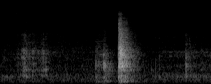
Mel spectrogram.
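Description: A hash brown patty being set down in a disposable aluminium foil baking pan: one sharp tap of the foil about a second in, with fainter handling sounds before and after it.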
